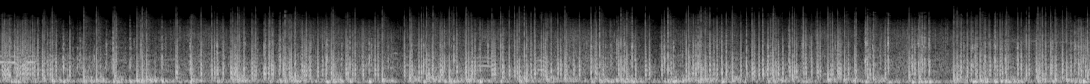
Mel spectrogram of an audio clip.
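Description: Japanese aerial firework shells bursting in a dense barrage, a rapid, unbroken string of loud bangs and crackles.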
